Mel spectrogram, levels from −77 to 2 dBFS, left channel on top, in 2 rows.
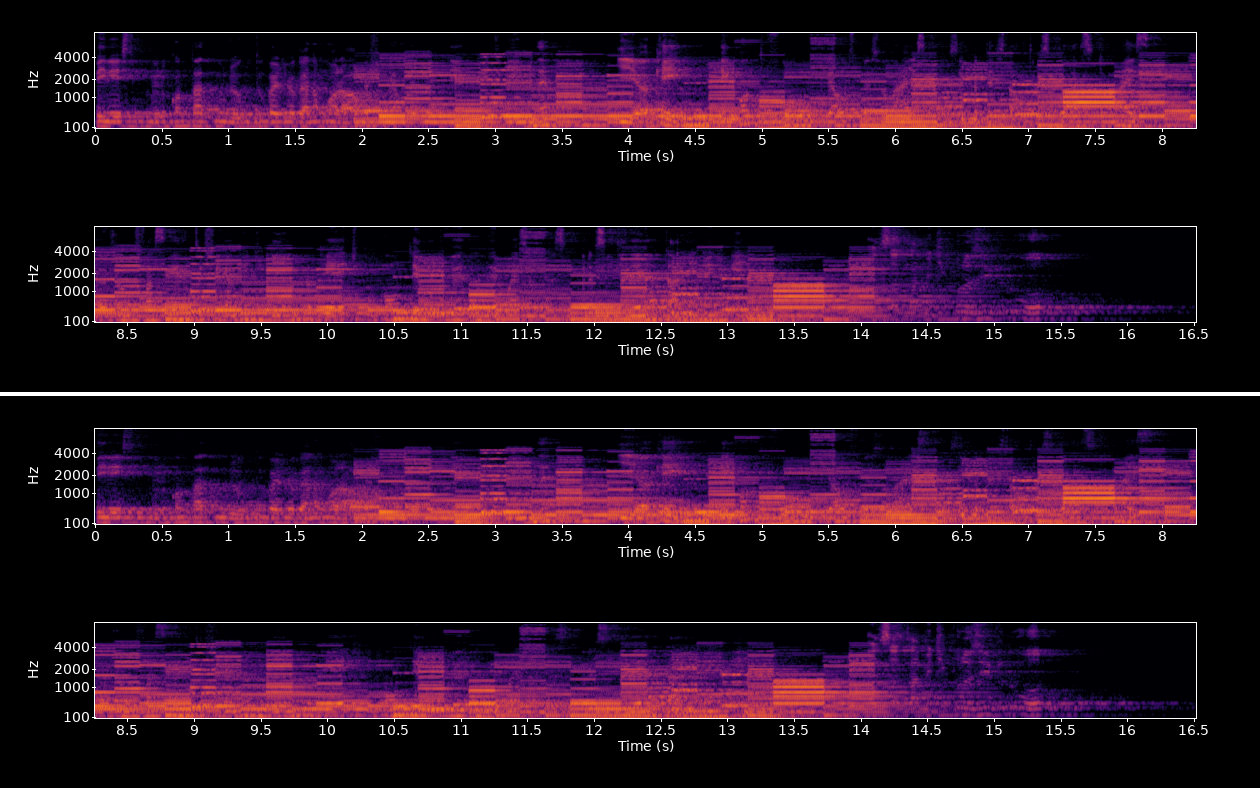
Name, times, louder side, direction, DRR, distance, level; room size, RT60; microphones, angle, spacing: voice 1, 0.0-3.5 3.9-7.9 8.3-13.3, left 1 dB, 40° left, 2 dB, 1.4 m, -34 dB
sound 1, 1.9-14.1, equal, 5° right, 0.5 m, -27 dB
voice 2, 14.0-15.4, right 2 dB, 25° right, 1 dB, 1.2 m, -42 dB
27.5 x 14.5 x 2.9 m, 2.5 s
head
